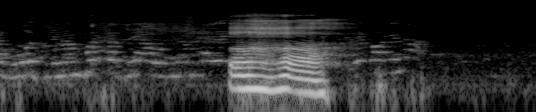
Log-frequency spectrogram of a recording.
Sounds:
Sigh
